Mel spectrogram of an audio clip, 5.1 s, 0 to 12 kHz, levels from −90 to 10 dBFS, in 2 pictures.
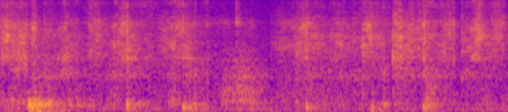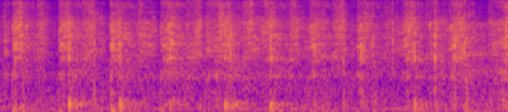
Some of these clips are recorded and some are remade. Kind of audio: recorded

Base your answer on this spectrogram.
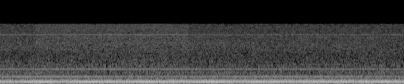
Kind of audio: recorded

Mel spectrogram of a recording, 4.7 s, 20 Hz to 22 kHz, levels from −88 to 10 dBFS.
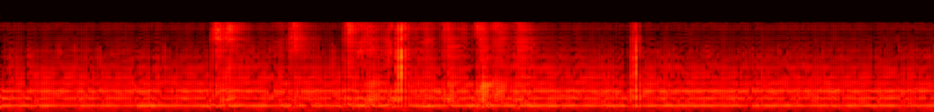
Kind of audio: remade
